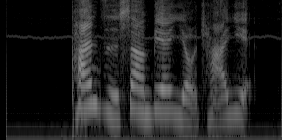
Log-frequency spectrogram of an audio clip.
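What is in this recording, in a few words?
pan2 sentence, Mandarin Chinese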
